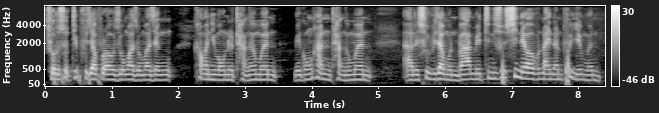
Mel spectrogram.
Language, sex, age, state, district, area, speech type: Bodo, female, 60+, Assam, Udalguri, urban, spontaneous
